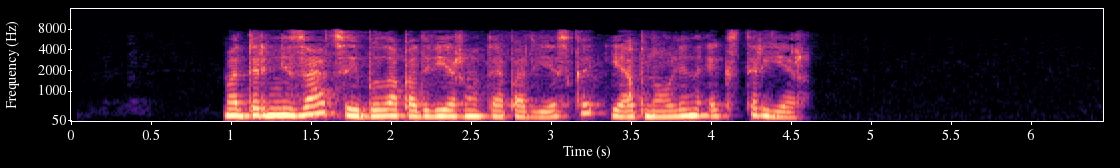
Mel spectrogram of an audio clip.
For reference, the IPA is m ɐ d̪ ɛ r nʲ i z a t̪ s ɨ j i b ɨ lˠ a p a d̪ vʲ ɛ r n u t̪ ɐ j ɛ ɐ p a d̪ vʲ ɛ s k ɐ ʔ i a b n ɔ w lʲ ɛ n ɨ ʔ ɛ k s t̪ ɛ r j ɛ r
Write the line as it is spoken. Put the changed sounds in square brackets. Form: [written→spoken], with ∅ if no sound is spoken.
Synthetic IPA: m ɐ d̪ ɛ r nʲ i z a t̪ s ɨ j i b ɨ lˠ a p a d̪ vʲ ɛ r n u t̪ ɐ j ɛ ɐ p a d̪ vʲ ɛ s k ɐ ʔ i a b n ɔ w lʲ ɛ n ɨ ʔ ɛ k s t̪ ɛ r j ɛ r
